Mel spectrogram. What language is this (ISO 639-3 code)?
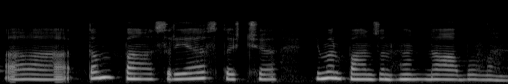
kas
